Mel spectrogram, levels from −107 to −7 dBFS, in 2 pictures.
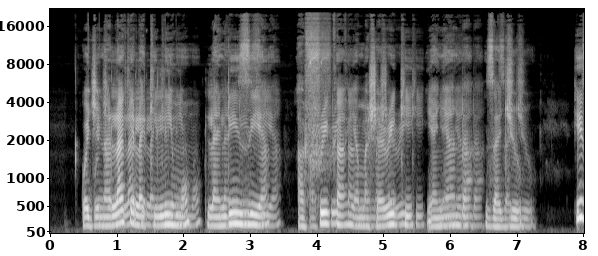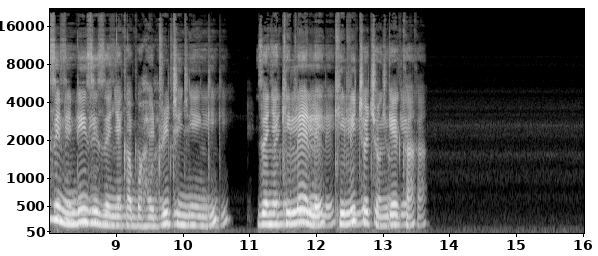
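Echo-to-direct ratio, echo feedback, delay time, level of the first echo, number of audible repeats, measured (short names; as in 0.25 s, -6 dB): -10.5 dB, no steady repeat, 0.166 s, -10.5 dB, 1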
